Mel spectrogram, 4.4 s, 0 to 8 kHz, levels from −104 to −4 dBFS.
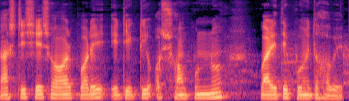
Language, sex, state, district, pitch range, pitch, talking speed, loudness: Bengali, male, West Bengal, Alipurduar, 100-110 Hz, 105 Hz, 135 wpm, -20 LUFS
